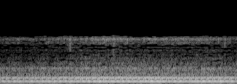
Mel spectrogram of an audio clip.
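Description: A car speeds up while weaving across a road, a steady droning engine hum with a strong low tone that holds evenly throughout.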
